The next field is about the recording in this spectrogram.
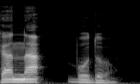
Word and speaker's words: نعبد: تلفظ غلطش رو اول انجام میدم، بعد تلفظ صحیحش رو. ایاک نعبدو، این غلطه. و اما ایاک نعبدو، ایاک نعبدو، این صحیح و درسته.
